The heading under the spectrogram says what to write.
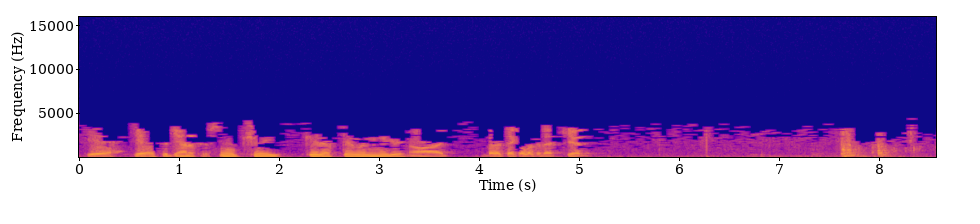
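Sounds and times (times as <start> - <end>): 
quiet room hum: 0.0 - 8.5
speech: 0.1 - 5.2
door swinging and shutting with a solid thud: 7.6 - 8.3.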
